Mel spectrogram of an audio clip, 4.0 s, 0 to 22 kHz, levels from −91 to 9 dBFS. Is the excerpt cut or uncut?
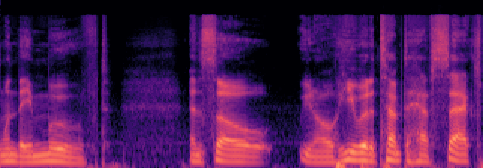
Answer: uncut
